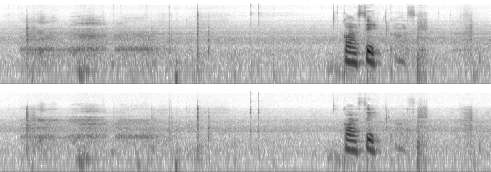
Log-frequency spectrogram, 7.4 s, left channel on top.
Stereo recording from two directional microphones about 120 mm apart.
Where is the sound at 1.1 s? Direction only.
40° left (ahead or behind).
